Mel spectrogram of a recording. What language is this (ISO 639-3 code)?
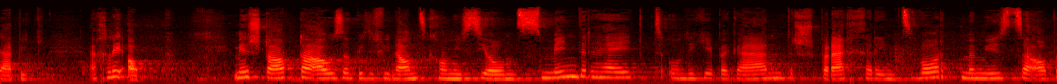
gsw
